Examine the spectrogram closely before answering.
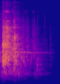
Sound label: Metal Hit; Lucius III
